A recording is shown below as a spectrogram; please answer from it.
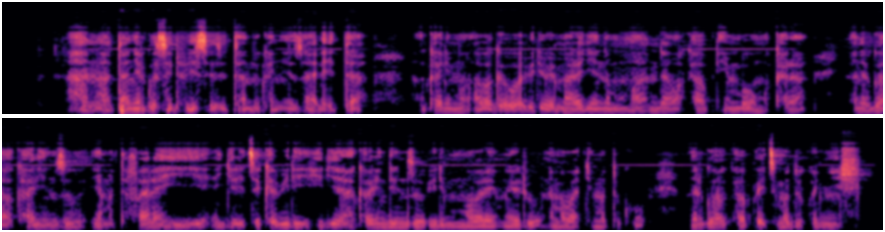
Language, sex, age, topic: Kinyarwanda, male, 25-35, government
